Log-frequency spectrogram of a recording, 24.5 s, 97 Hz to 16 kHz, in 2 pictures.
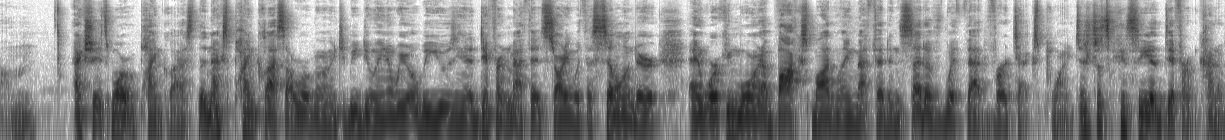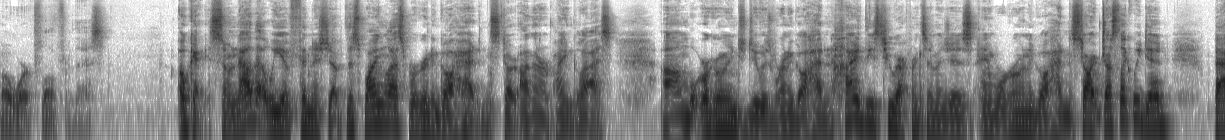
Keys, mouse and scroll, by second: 19.6 click, 20.4 click, 23.0 click, 24.1-24.5 scroll up 2.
